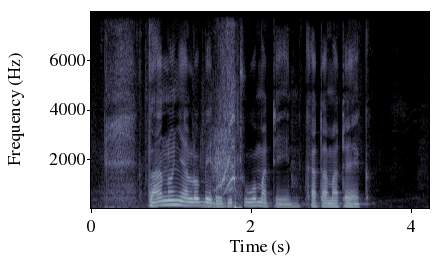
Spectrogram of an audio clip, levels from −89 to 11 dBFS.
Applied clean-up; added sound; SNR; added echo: none; Zipper (clothing); 9 dB; none.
